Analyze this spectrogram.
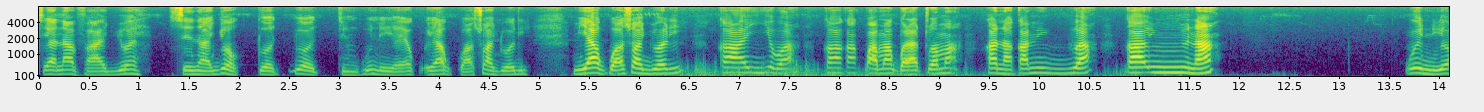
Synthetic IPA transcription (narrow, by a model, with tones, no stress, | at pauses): si˧˦a˨nã˨vaː˨jɔ˦i˨ | se˨˧˨nã˨jɔ˦˨kɔ˨jɔ˦˨d̥ĩ˨ŋ˨ɡũ˦de˨ja˨e˨ja˦ɡwa˨˦su˦a˧˨d͡ʒu˦ɔ˧˦li˦mĩ˧˦a˦˨ɡwa˨˦su˦a˧˨d͡ʒu˧˦ɔ˧˦li˦ka˦je˦ɓa˧˦ka˦ka˦k͡pa˨mã˧˦ɡ͡ba˨la˨tu˦˧ɔ˧˦mã˨ka˧nã˨ka˧˦mĩ˦ju˦a˦ka˦ɲũ˦˨nã˨˦ | we˦˨nĩ˨˦ɔ˦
